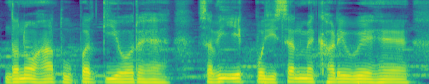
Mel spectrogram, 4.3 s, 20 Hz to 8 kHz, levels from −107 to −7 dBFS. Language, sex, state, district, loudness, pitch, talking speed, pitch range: Hindi, male, Jharkhand, Deoghar, -14 LUFS, 110 Hz, 195 wpm, 105-115 Hz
